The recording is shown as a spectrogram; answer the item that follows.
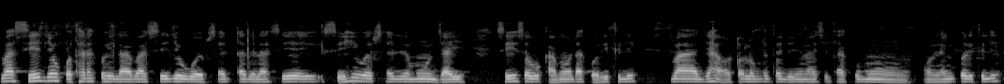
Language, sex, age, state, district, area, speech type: Odia, male, 18-30, Odisha, Nuapada, urban, spontaneous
